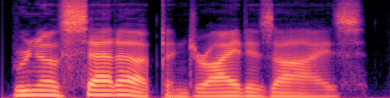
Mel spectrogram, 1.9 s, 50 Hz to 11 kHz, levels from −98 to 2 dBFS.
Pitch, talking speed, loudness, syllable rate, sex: 130 Hz, 215 wpm, -15 LUFS, 4.5 syllables/s, male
